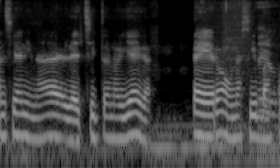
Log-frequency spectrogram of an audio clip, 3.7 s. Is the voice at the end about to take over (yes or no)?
no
